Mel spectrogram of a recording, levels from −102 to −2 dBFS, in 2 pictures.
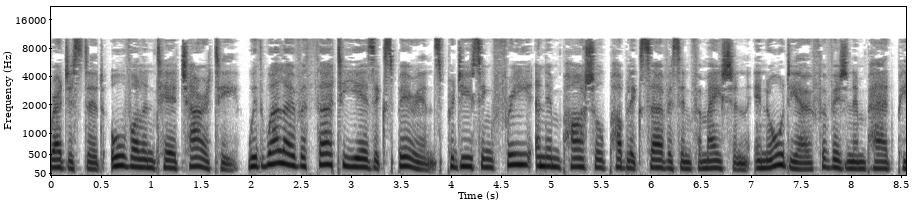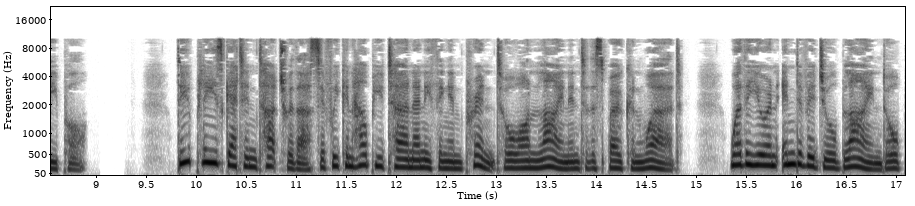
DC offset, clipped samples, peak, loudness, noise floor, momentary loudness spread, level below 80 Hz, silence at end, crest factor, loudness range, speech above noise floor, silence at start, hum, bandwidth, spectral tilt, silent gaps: under 0.1%; under 0.1%; -2 dBFS; -15 LUFS; -80 dBFS; 7 LU; -60 dBFS; 0.05 s; 12 dB; 2 LU; 65 dB; 0 s; none; 10.5 kHz; -5 dB/octave; none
